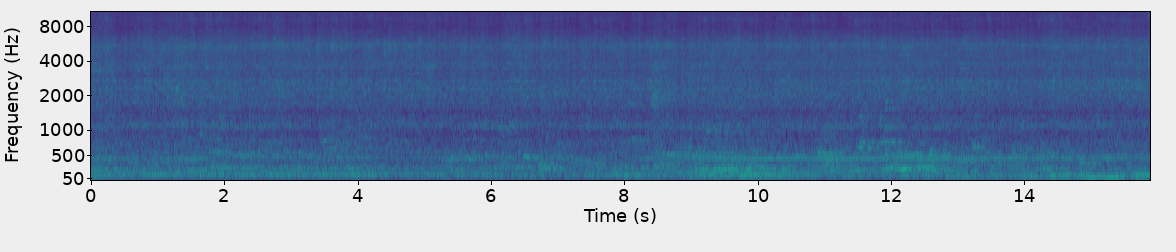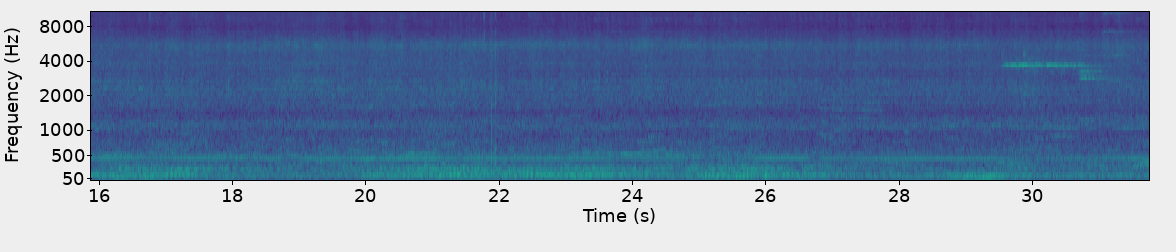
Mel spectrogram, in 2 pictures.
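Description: Indistinct murmur of people's voices over a steady hum and low rumble, with no clear words.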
